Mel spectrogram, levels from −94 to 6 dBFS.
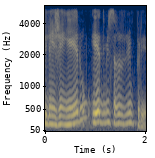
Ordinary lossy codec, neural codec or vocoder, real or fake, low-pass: none; none; real; 5.4 kHz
